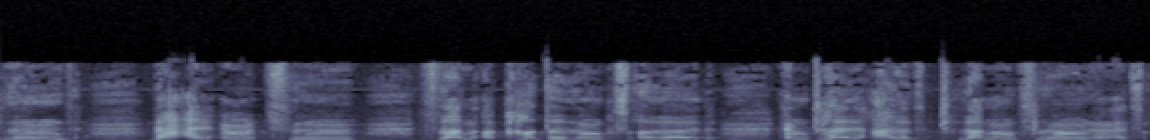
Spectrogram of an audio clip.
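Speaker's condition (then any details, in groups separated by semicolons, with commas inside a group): Moebius syndrome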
